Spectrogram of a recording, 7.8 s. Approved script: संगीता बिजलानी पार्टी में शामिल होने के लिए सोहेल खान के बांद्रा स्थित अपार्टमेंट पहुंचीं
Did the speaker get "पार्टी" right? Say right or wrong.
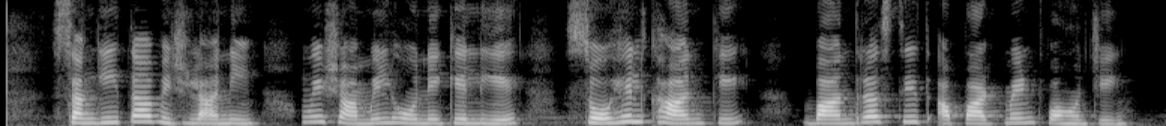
wrong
